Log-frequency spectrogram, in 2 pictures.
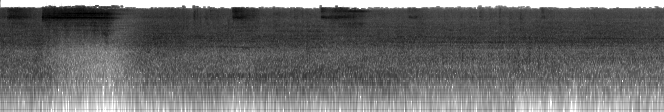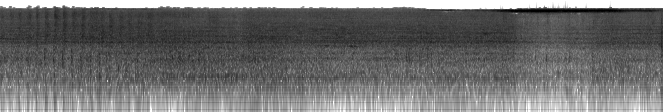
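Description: Freight wagons of a steel train rolling past: a steady rumble and rattle of steel wheels on the rails, with brief high wheel squeals in the first several seconds and a thin, steady high squeal over the last few seconds.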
